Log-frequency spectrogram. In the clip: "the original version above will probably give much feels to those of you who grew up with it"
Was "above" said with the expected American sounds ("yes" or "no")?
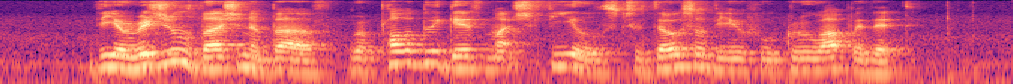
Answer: yes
